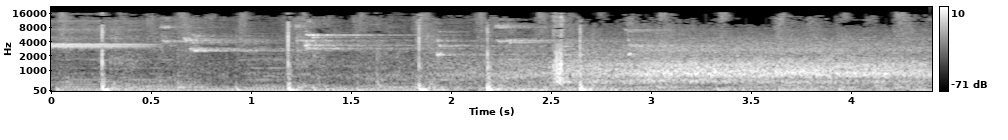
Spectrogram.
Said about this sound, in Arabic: مباراة كرة سلة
